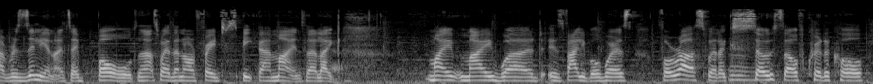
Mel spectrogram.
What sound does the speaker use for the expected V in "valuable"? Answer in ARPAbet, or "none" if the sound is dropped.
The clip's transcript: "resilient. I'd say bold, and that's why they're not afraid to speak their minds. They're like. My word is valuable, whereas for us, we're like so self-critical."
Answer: V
